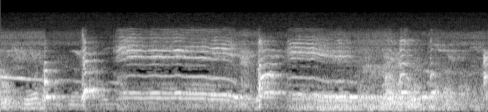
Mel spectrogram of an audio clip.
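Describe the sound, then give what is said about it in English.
A large dog, a Labrador, whimpers and whines in long drawn-out tones broken by a few sharp barks, fairly loud throughout. “This must be her ladyship's Labrador.”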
